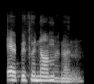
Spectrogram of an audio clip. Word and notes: epiphenomenon: Indian

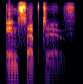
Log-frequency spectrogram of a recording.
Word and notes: inceptive: British English

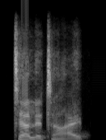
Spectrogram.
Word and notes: Teletype: Indian

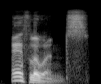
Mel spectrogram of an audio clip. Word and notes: effluence: British English

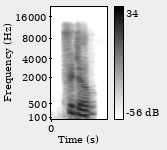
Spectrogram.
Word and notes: Fido: Indian

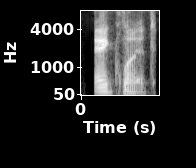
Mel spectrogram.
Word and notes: anklet: American English

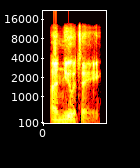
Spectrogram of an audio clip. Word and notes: annuity: British English

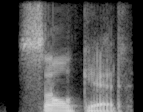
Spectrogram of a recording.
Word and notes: sulcate: American English

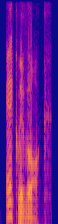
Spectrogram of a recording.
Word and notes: equivoque: British English

